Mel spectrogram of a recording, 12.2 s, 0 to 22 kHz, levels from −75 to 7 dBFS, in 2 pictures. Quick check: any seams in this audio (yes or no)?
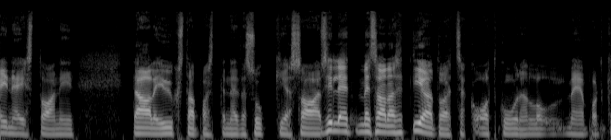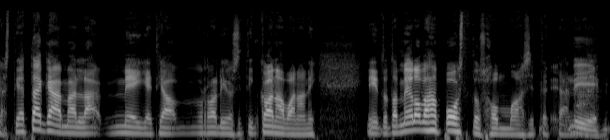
yes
